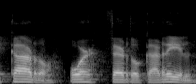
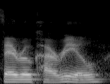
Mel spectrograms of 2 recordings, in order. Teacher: if there's two R's together, then it's gonna always produce that rolling R sound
